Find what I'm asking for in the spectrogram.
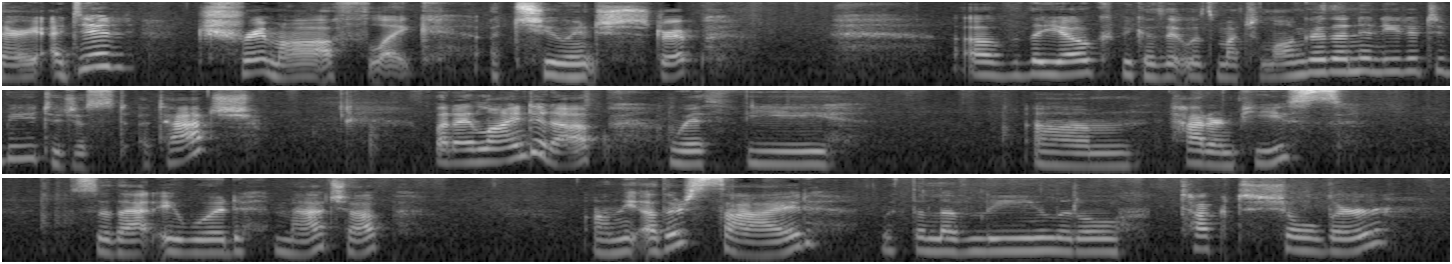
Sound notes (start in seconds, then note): none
